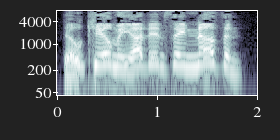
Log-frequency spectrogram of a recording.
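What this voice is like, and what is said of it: Screaming with deep Southern drawl. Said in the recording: “The man screams in fear, with a deep southern drawl.”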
